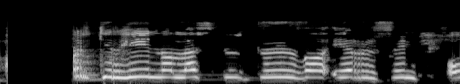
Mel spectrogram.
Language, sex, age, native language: Icelandic, male, 11, Icelandic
